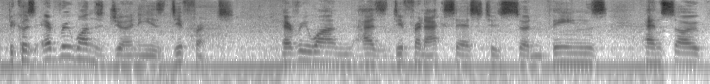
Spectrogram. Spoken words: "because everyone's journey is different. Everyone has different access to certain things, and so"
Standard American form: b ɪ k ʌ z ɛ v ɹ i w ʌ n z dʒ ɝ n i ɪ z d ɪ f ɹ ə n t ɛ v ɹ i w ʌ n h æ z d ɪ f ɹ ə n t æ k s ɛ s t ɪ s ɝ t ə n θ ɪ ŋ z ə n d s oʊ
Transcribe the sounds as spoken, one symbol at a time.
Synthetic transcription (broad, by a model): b ɪ k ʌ z ɛ v ɹ i w ʌ n z dʒ ɝ n i ɪ z d ɪ f ɹ ə n t ɛ v ɹ i w ʌ n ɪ z d ɪ f ɹ ə n t æ k s ɛ s t ɪ s ɝ t n θ ɪ ŋ z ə n s oʊ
